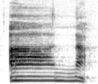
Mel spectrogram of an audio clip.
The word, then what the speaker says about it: anak: Final K often becomes a glottal stop.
